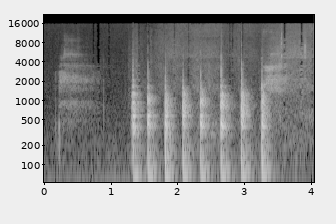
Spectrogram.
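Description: Rapid knocking on a door: about eight quick, evenly spaced knocks, roughly four a second, starting just over a second in.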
